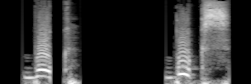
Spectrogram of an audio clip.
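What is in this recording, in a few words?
"book", British English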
